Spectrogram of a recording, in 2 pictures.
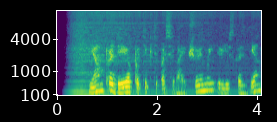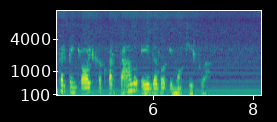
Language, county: Lithuanian, Panevėžys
